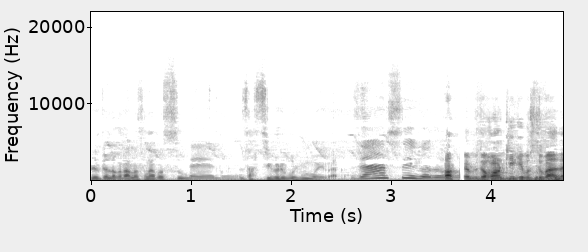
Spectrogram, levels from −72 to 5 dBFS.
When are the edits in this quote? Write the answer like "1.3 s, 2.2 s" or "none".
3.7 s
